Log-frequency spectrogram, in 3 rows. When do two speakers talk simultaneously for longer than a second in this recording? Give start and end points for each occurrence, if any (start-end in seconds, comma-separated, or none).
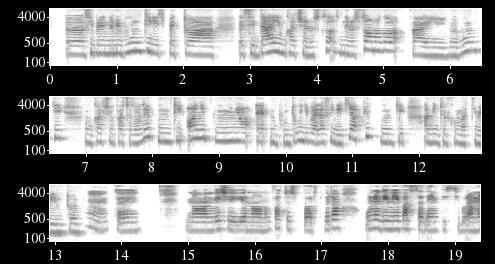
none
